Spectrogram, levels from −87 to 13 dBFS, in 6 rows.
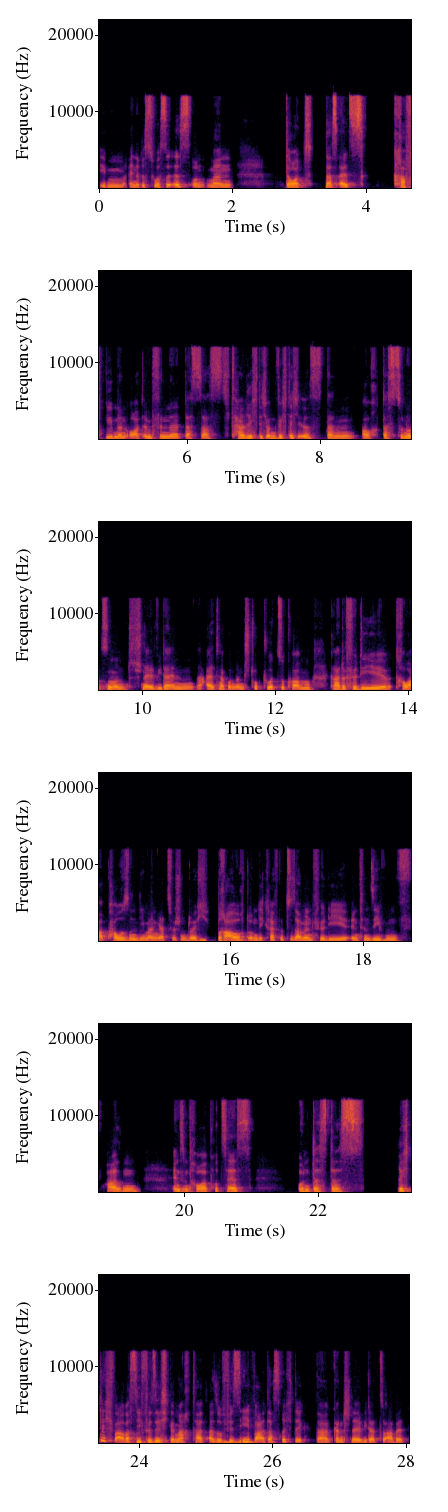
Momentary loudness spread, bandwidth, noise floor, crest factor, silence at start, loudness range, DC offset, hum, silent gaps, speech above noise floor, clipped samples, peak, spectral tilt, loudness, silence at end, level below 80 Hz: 7 LU; 13 kHz; -65 dBFS; 16 dB; 0 s; 3 LU; under 0.1%; none; 22.71-23.21 s; 46 dB; under 0.1%; -4 dBFS; -6 dB/octave; -19 LUFS; 0.05 s; -74 dBFS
